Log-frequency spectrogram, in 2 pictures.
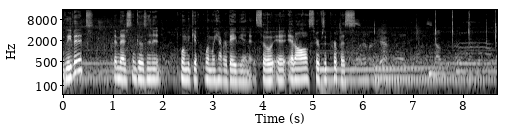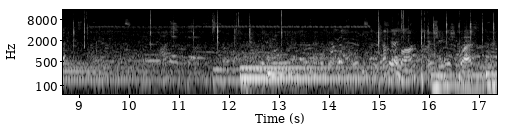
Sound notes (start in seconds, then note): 5.1 chattering; 8.6 rocks tapping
